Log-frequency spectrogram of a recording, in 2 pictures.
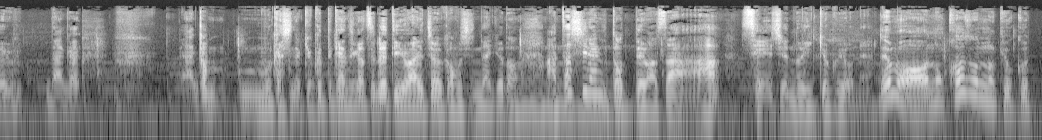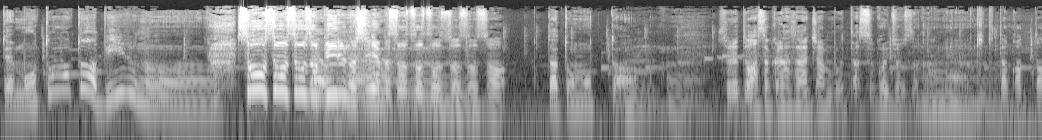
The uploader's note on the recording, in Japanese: パーキング収録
